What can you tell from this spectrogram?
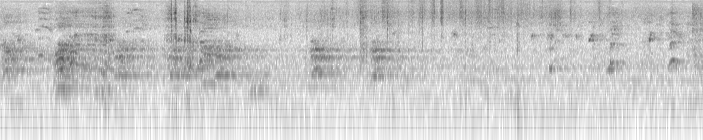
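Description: A dog barking and yelping in a run of short, high calls, louder over the first four seconds and then fainter and briefer toward the end.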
